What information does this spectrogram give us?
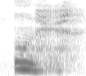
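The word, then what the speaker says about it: Unhei: Yes, it's pronounced Eunhae, and it means grace, Mr. Kim added. Eunhae. Joey said slowly and this time perfectly. It made Eunhae smile.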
